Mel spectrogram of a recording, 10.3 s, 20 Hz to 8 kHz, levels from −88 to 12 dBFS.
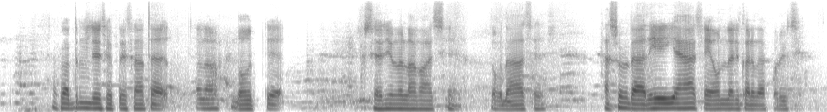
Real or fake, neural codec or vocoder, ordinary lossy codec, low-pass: fake; codec, 16 kHz, 1 kbps, X-Codec, HuBERT features, trained on balanced general audio; none; none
